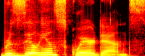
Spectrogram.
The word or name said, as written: brazilian square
